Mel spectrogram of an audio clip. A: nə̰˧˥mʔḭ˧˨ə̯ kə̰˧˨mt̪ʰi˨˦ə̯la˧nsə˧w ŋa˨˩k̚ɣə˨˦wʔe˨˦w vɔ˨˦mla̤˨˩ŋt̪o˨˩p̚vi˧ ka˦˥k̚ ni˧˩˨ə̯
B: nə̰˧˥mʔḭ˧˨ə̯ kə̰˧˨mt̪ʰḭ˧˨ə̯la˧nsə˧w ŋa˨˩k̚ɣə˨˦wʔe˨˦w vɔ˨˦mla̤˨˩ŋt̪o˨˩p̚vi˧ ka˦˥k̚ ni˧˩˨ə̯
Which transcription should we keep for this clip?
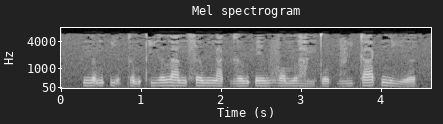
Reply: A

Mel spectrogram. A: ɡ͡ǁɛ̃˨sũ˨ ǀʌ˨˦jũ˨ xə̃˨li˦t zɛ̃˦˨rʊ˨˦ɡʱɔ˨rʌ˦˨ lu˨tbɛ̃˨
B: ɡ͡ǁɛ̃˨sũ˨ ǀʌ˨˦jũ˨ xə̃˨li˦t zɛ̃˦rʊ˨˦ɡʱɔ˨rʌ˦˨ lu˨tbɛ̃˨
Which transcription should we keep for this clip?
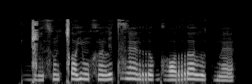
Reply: A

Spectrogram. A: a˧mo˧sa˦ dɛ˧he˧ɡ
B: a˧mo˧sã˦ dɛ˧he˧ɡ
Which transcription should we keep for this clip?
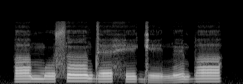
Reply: B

